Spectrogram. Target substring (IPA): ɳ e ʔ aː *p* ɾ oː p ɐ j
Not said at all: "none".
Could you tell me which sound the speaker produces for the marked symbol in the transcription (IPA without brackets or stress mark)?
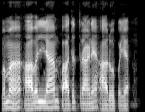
none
